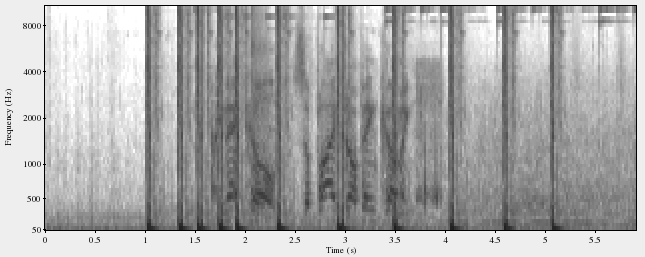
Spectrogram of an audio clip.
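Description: A rifle fires single shots at a steady pace.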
